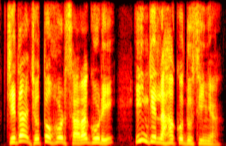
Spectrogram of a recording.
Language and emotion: Santali, angry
